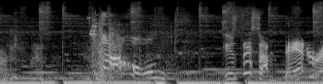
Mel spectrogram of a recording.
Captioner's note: cries out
